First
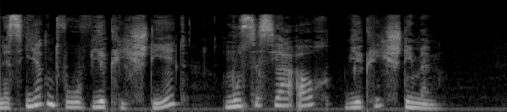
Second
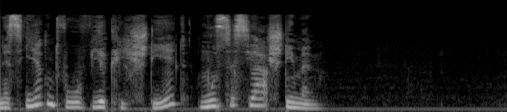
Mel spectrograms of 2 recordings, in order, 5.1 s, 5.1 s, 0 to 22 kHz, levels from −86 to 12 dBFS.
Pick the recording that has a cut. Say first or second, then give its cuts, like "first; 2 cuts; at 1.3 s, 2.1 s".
second; 2 cuts; at 1.9 s, 2.7 s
